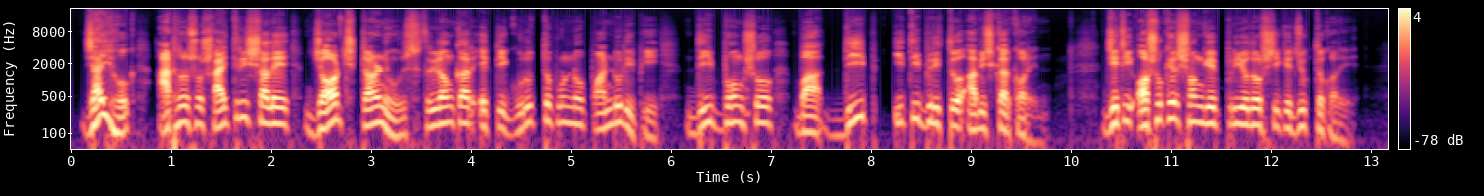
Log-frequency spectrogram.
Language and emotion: Bengali, neutral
